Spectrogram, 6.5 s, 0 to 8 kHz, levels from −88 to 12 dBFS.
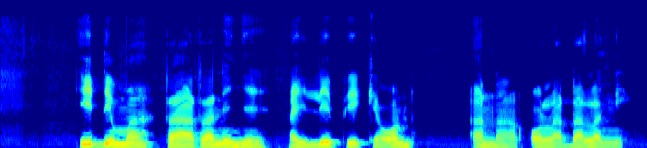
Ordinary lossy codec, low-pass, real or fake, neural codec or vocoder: none; 7.2 kHz; real; none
